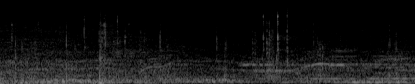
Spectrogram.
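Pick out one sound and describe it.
Wheelchair wheels roll slowly over a hard floor.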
